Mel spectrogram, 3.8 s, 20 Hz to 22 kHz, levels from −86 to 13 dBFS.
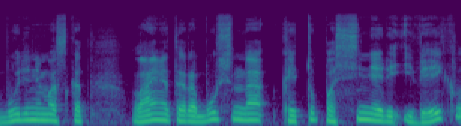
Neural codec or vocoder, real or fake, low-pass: vocoder, 44.1 kHz, 128 mel bands every 512 samples, BigVGAN v2; fake; 14.4 kHz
